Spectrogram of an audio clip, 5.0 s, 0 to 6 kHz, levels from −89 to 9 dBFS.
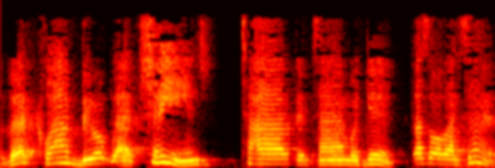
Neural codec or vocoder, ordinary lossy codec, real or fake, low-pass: codec, 16 kHz, 0.5 kbps, X-Codec, HuBERT features, trained on balanced general audio; MP3, 24 kbps; fake; 5.4 kHz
